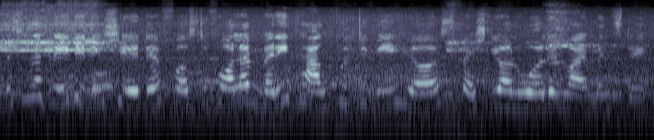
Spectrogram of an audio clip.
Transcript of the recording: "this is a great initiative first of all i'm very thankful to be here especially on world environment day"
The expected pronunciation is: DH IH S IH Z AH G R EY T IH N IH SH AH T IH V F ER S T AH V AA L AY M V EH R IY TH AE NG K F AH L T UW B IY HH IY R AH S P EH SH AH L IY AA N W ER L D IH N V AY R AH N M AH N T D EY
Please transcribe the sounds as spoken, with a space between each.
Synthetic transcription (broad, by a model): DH IH S IH Z AH G R EY T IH N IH SH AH T IH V F ER S T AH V AA L AY M V EH R IY T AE NG K F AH L T UW B IY HH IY AH S P EH SH AH L IY AA N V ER L D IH N V AY AH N M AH N T D EY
